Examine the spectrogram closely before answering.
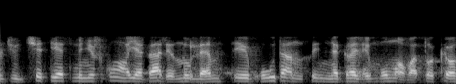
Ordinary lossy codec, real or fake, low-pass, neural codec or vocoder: AAC, 24 kbps; fake; 3.6 kHz; codec, 16 kHz, 0.8 kbps, ZipCodec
